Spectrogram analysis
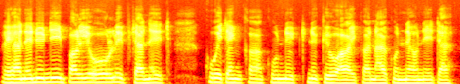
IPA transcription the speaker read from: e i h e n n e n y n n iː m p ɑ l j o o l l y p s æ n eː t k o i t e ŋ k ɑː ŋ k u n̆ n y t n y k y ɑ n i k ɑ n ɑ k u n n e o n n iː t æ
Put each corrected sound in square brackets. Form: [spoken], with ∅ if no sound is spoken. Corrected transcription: e i h [æ] n n e n y n n iː m p ɑ l j o [oː] l l y p s æ n eː t k [u] i t e ŋ k ɑː ŋ k u n̆ n y t n y k y ɑ [∅] i k ɑ n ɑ k u n n e o n n iː t æ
